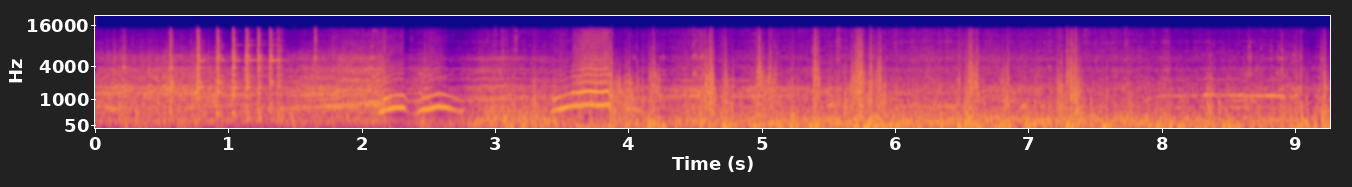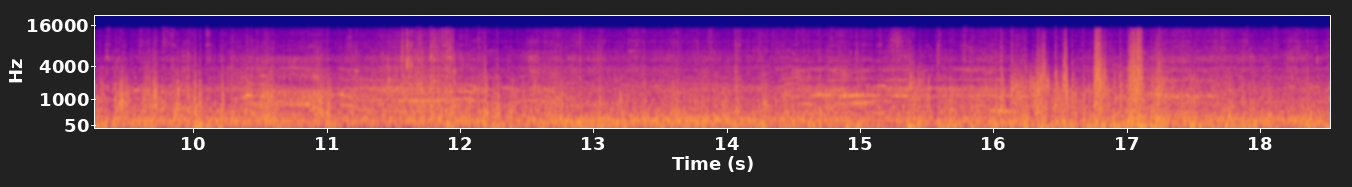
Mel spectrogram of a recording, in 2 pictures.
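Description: A roller coaster rumbles and rattles loudly along its track.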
